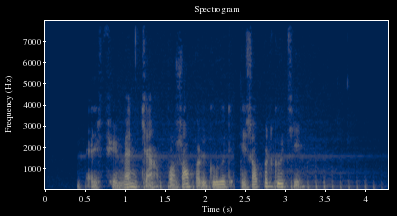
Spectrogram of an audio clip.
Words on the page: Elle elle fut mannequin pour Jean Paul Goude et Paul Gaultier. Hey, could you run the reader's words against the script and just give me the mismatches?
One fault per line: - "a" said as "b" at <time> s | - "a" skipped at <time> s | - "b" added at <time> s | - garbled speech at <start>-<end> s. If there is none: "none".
- "elle" skipped at 0.7 s
- "Jean" added at 2.5 s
